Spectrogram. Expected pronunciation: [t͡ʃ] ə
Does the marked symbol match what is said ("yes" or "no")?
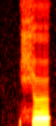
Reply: no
